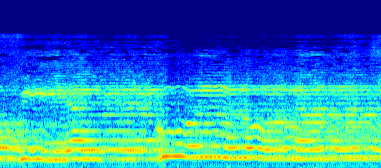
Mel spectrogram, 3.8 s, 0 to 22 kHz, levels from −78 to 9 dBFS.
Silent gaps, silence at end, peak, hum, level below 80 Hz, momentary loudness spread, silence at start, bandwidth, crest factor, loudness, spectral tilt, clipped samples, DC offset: none; 0 s; -8 dBFS; none; -50 dBFS; 3 LU; 0 s; 9.8 kHz; 10 dB; -18 LUFS; -6 dB/octave; under 0.1%; under 0.1%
